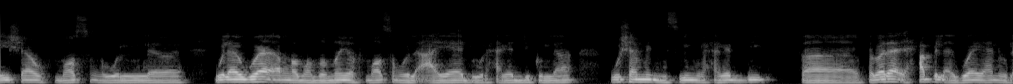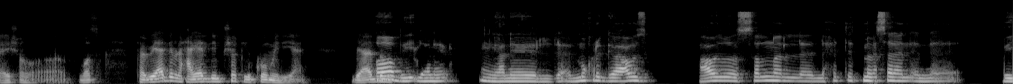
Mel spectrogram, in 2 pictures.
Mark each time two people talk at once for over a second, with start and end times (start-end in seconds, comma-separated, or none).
none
